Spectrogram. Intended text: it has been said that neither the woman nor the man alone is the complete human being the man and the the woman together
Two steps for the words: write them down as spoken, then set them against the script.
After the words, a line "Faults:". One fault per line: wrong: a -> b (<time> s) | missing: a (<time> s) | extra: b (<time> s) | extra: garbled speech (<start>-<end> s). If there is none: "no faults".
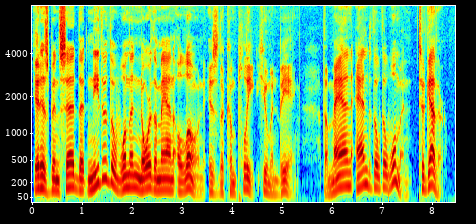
it has been said that neither the woman nor the man alone is the complete human being the man and the the woman together
Faults:
no faults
